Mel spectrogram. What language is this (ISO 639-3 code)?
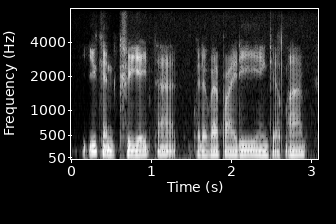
eng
